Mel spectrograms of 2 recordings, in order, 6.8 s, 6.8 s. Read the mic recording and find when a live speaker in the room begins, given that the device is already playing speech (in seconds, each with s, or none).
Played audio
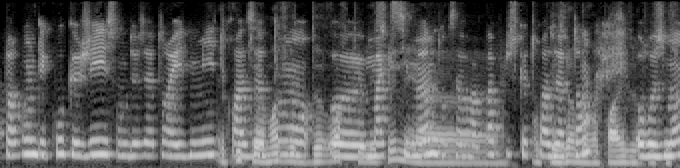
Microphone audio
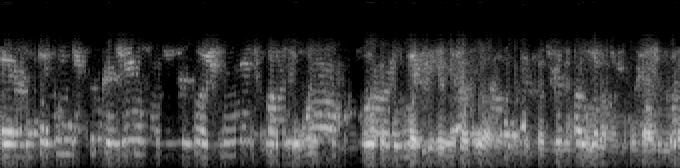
3.8 s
